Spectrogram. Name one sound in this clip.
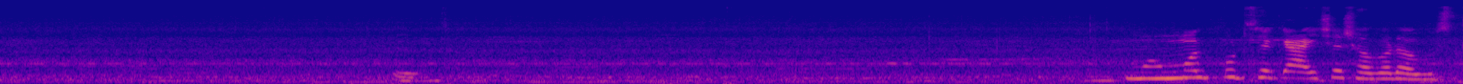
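Fingers peel and crack shells.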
